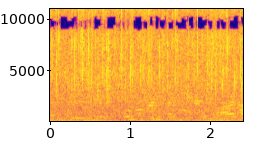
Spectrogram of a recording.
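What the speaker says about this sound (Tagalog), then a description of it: "Lakas ng ulan, guys." Heavy rain pours steadily during a rainy summer festival outing, a dense, loud, unbroken hiss and patter filling the whole moment without any break.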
